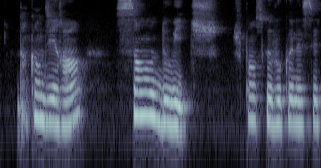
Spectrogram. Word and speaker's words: sandwich: Par contre, quand la lettre W est placée au milieu du mot, elle va être prononcée W. W. Donc on dira sandwich.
